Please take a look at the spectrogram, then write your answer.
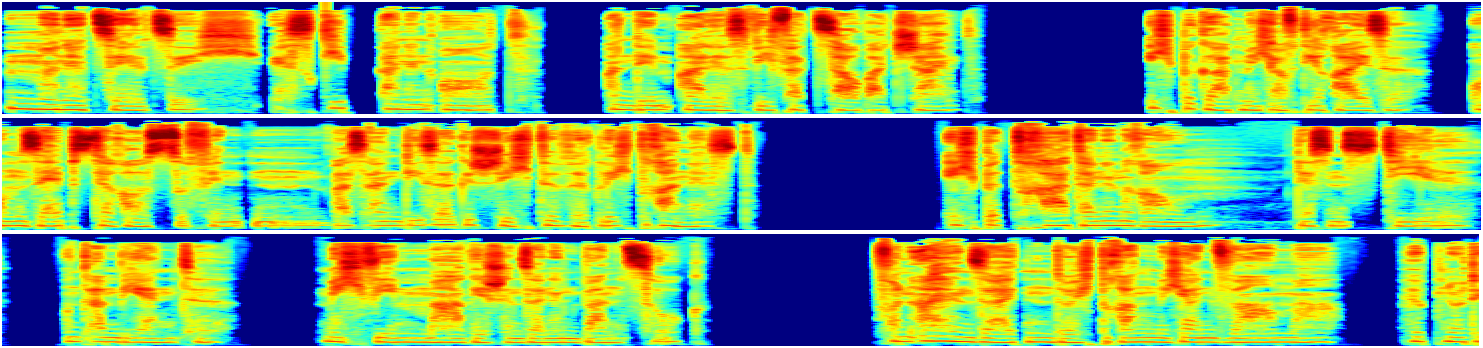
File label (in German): Schauspiel Sanft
